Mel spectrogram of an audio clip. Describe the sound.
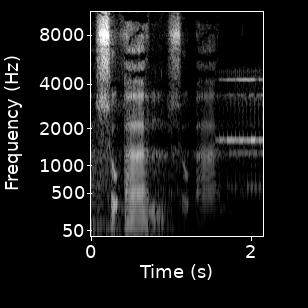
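A telephone rings in two bright bursts of a tonal bell, each followed by a harmonic ringing tone that fades toward the end.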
